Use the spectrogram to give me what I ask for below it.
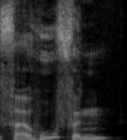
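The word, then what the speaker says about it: Verhoeven: der film ist von paul verrufen wie ich gelesen haben wir richtig ausgesprochen wird den wir auch von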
